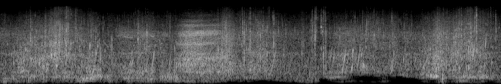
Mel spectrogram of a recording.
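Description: Splashing and sloshing of shallow, muddy pond water as a person wades through it in chest waders chasing fish, with a louder splash about two seconds in.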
